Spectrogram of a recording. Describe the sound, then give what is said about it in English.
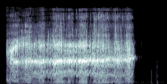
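A person imitates a koala's grunting call: one continuous, raspy, snore-like rumble lasting about two seconds, loud, then abrupt silence. “Who's got a better koala you noise?”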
